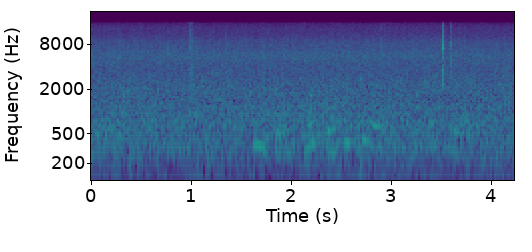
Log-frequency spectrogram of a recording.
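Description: Steady rushing of a stream, with a light click about a second in and a sharper one about three and a half seconds in.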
